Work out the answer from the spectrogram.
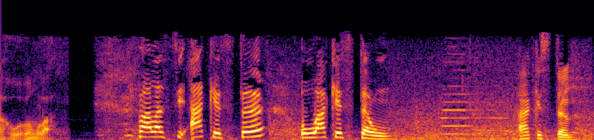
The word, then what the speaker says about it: questão: E é questão de acordo com os dicionários, não existe trema nessa palavra, portanto esse U não deve ser lido. Questão. É fato também que em muitas regiões do Brasil se pronuncia esse U, questão.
